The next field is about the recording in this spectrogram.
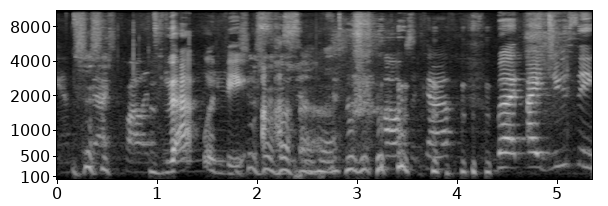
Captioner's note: group laughs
